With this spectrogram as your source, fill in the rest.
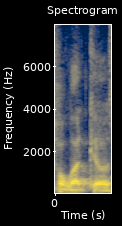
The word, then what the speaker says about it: Hletko: that's all good man uh last name is holetco so just it looked scary because he got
